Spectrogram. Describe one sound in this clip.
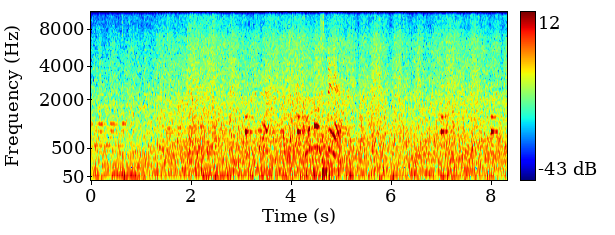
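Water sprays and splashes.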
